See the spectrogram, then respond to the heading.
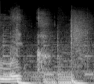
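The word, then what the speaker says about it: mug: जंजारा Dutch Dutch में मच्छर को कहा जाता है मुग जो प्रोनाउंसिएशन है वह होता है इस तरह मिक और स्पेलिंग है एम यू जी मुग रशियन में मच्छर को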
